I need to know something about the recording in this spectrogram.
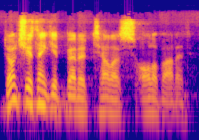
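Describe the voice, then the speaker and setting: A man's voice: on the low side, big pitch swings, fast, a little mellow. A man playing a cool, wry private detective in a 1940s radio drama, with a dry, clipped, casually wisecracking manner. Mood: probing.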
